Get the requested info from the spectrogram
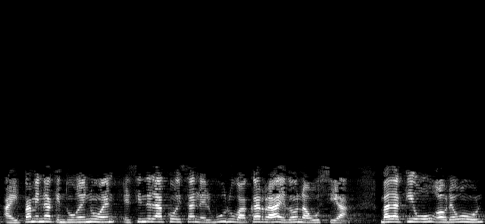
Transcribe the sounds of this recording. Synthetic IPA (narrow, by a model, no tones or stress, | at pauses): ajpame̞nake̞nd̪uɣ̞e̞nue̞ne̞sind̪e̞lako̞isane̞lβuɾuβakarae̞ðo̞naɣ̞usia | baðakiɣ̞uɣawɾe̞ɣ̞un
